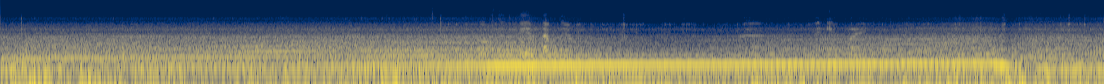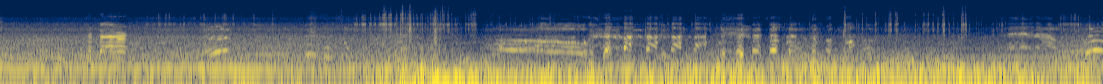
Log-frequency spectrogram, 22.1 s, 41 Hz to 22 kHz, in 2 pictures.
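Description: Citroën DS3's 1.6-litre petrol engine heard from inside the cabin under hard acceleration, its pitch rising steadily for about ten seconds and then dropping suddenly as the four-speed automatic shifts up. A few seconds later the engine eases off and a heavier road rumble takes over.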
